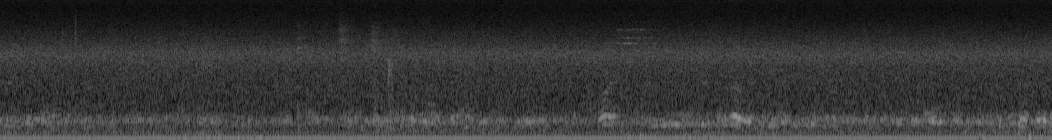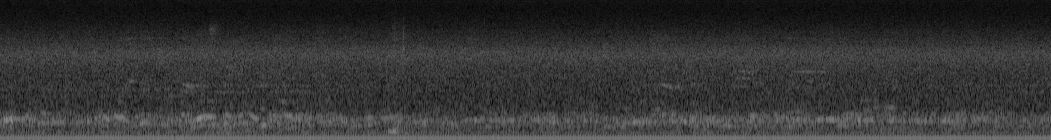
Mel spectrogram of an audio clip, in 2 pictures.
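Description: Background murmur of voices in a pool hall over a steady low hum, with a few faint clicks of pool balls from other tables.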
